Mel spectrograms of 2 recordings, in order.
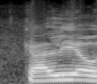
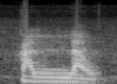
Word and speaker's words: Callao: sa sir ganito po don't be confused some tourist they pronounce it ciao ciao is Spanish word the peaceful and Quiet Village po siya second one We have a cala kalalo is a kind of bird or the rufus horn build of kalal and then Iyung proper correct pronunciation natin Much better to pronounce it Kalaw Kalaw not kalo not kal It's kal Kalaw Okay so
